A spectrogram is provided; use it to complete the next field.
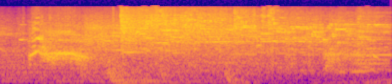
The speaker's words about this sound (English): Claudia grabs the back of Lily's head and pushes her face into the mirror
